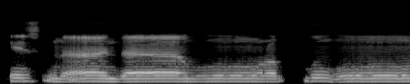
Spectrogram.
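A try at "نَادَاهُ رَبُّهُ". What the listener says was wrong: Hu-nya pendek di situ. Hu-nya pendek. Iznadahu rabbuhu.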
